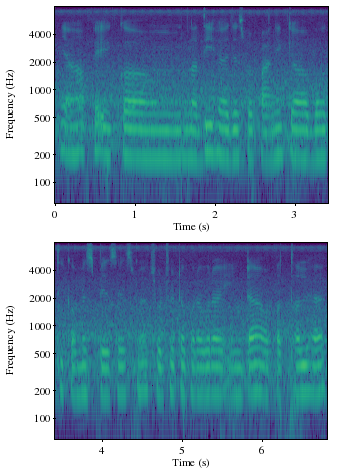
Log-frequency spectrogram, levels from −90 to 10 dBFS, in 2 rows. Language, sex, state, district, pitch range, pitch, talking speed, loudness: Hindi, female, Uttar Pradesh, Etah, 180-185 Hz, 185 Hz, 195 wpm, -30 LUFS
